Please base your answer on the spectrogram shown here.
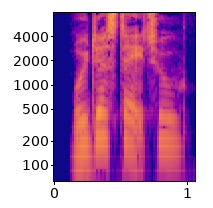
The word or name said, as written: rytterstatue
